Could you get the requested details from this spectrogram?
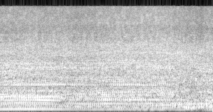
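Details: Honda Beat scooter with complaint of weak climbing power, fuel pump checked normal and injector suspected: steady full engine note at even pitch, no knocks, rattles or misses; sounds normal during simple test.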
